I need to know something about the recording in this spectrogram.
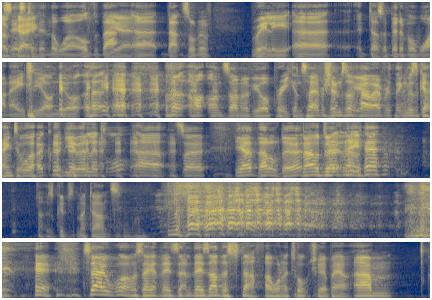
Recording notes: back live at the Phoenix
